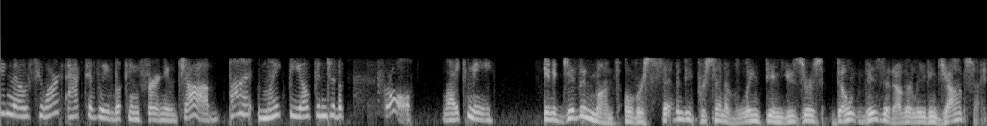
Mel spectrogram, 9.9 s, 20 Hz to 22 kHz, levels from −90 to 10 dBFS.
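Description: The whole speech clip has the sound of the G.729 codec. The band stops at 4 kHz. Voices come out slightly rough and synthetic, which fits 8 kbit/s G.729A. The damage is plainly audible.

At 3.48 s, after "be open to the", VoIP packet loss concealed by the speech codec begins. About 300 ms goes missing, scattered over 360 ms, with runs up to 120 ms. The decoder stretches its last sound into a fading buzzy tone or coloured noise. The losses end by "like me" at 3.89 s, though the voice stays weak or distorted a little after. A shorter dropout follows "a given month over", from 6.65 to 6.76 s. It costs 60 ms, stretching and fading the last sound in the same way.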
